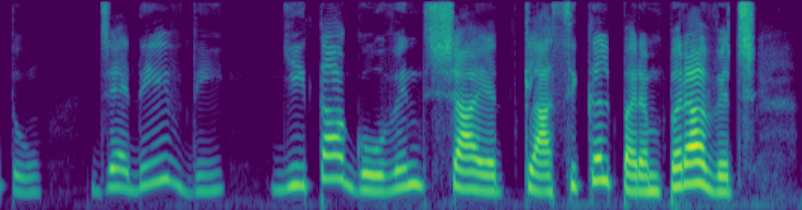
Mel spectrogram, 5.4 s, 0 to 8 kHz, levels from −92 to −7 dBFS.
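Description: A speech recording that's gone through call microphone processing, so nothing above 8 kHz, and the problem is automatic gain rising: from 0.07 s to 4.8 s the AGC keeps pushing level up by about 16 dB, so the voice and background noise swell together.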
